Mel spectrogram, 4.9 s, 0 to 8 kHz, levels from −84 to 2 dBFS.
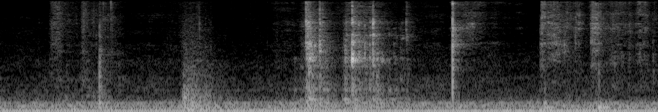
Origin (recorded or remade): recorded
